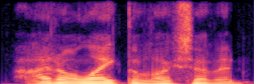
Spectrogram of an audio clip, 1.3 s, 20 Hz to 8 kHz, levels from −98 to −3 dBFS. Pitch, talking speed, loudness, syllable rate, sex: 115 Hz, 330 wpm, -15 LUFS, 7.5 syllables/s, male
